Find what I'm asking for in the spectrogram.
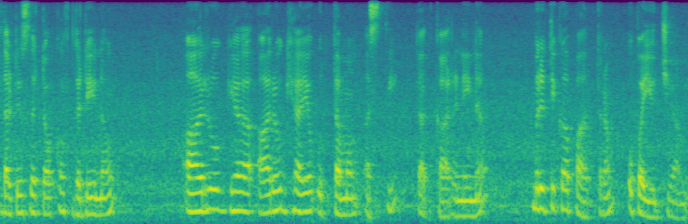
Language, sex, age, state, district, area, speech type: Sanskrit, female, 45-60, Tamil Nadu, Thanjavur, urban, spontaneous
